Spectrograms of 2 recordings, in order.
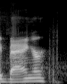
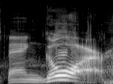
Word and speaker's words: Bangor: You could tell you're not from Bangor by how you pronounce it. Do people, like, say banger? Ah, yeah, banger. Dude, where the hell is a... This is the one that always, like, stymies me. It's Bangor! Okay, here it is.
